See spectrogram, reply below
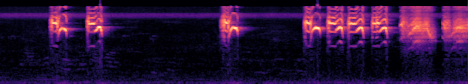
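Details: Crested jay, recorded as training and lure material for other birds, delivers sharp shot-like high chirps. Two quick notes, a pause, a single note, then a fast run of about four notes ending in harsher, buzzier phrases.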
